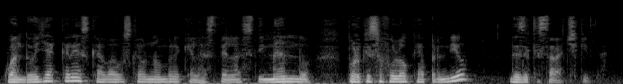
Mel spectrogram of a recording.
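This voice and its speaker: A man with a warm, mellow and slightly husky voice, talking like a doctor on a chat show. He explains by acting out short dialogues and firing off rhetorical questions. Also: medium pitch, fairly quick. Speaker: doctor guest. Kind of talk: casual talk-show chat.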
